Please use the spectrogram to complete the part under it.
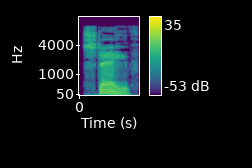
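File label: "stave", English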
